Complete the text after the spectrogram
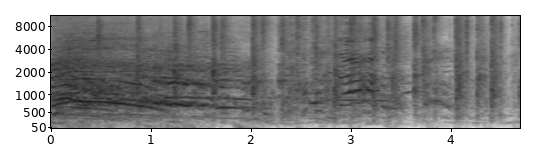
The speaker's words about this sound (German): Das klingt nach richtig, richtig guter Stimmung. Könnte auch eine Fußballkneipe sein.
